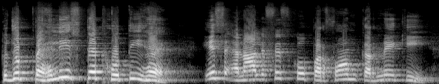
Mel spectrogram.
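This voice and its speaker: A man's voice: high voice, a little slow. Man tutoring, rhetorical questions, patient lecture. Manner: explains with rhetorical questions, mixing English terms. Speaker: engineering exam tutor. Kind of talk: casual classroom lecture.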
